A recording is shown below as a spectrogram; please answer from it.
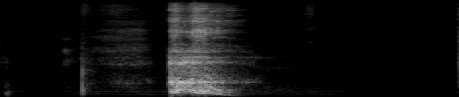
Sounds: Throat clearing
